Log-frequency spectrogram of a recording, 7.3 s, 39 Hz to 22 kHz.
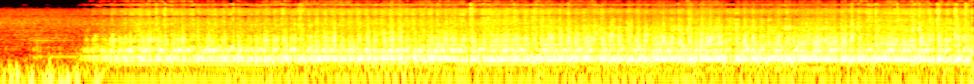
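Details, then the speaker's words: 1968 Johnson 9.5 HP two-stroke outboard in a test barrel after installing a universal pulse fuel pump to replace a dead-diaphragm pump: starts, runs steadily with no misfires, four minutes fine, water pump working. "I ran it for 4 minutes and ran good. Water pump seems to be working."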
